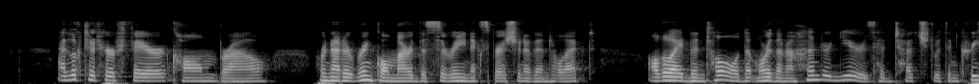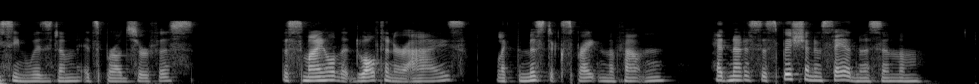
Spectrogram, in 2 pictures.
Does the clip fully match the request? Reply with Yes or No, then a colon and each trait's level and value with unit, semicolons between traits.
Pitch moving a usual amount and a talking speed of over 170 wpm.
Yes: average, 3.3 semitones; average, 180 wpm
